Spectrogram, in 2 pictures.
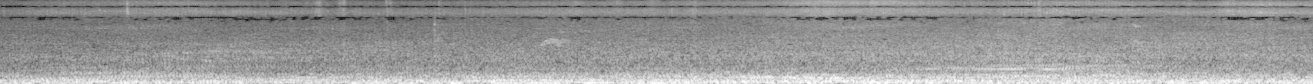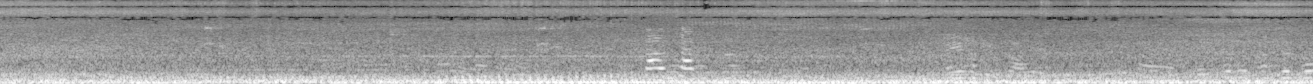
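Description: Street traffic rumbling steadily, with people talking in the background.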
